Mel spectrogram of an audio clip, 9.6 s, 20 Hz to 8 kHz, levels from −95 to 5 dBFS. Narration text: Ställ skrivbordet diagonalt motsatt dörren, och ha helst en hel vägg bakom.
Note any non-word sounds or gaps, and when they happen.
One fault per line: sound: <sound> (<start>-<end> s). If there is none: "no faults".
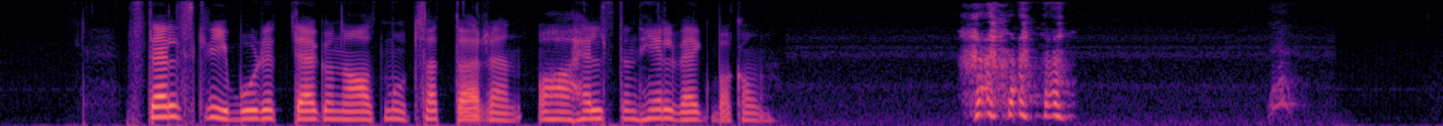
sound: laugh (6.4-7.2 s)
sound: bark (8.4-8.7 s)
